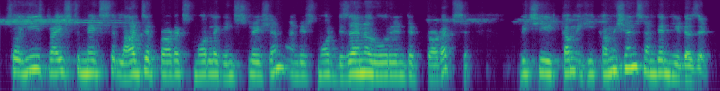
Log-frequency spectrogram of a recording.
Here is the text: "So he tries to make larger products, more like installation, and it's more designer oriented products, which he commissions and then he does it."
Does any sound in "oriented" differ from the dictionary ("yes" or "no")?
no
